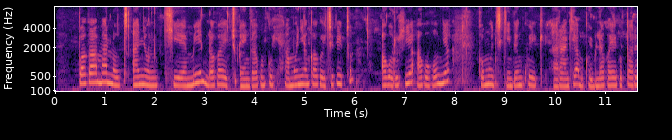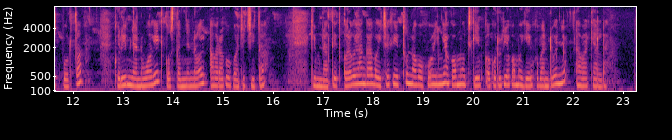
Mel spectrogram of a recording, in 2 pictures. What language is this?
Kalenjin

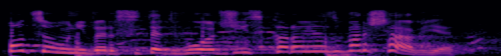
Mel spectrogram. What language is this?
Polish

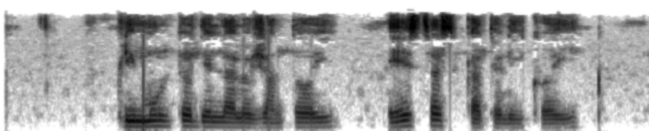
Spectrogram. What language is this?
Esperanto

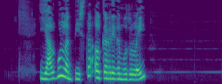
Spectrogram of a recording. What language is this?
Catalan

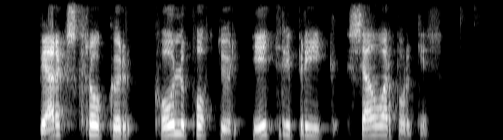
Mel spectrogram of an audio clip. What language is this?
Icelandic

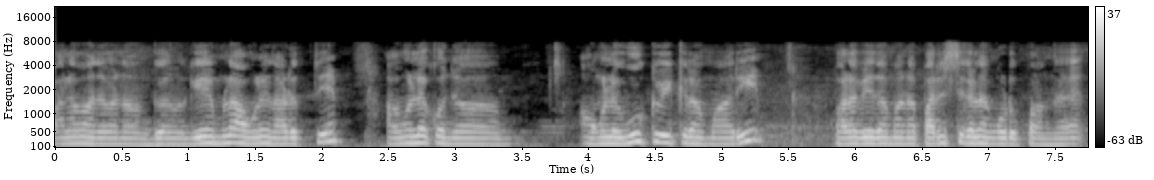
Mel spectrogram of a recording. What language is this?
Tamil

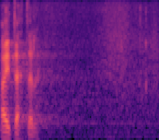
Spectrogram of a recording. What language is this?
Estonian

